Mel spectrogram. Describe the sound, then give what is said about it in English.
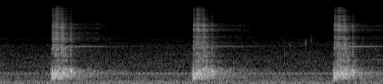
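Underwater pile driving into the seabed in Swansea Bay, recorded by hydrophone about 700 metres away: three heavy, evenly spaced thumps, each striking sharply and ringing down over a low steady background rumble. “you then get pile driving, which is a real thumping, cranking noise, where these piles are driven into the seabed.”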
